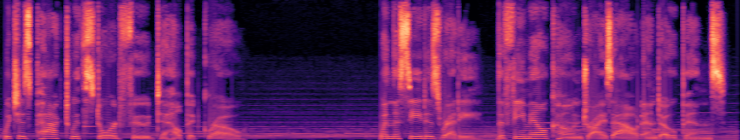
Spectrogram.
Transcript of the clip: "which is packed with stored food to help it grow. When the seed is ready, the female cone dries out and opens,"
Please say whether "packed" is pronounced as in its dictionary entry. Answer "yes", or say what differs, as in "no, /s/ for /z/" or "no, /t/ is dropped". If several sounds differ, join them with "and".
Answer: yes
